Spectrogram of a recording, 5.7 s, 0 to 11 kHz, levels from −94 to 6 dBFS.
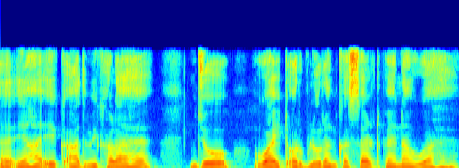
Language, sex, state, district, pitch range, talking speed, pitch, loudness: Hindi, male, Jharkhand, Ranchi, 125-135 Hz, 155 wpm, 130 Hz, -18 LUFS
